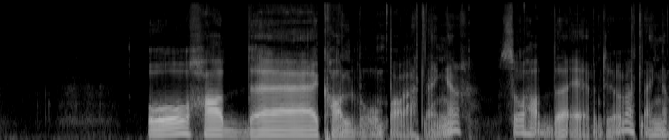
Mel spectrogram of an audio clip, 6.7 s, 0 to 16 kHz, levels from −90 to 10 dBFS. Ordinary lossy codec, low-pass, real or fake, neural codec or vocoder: none; 14.4 kHz; fake; vocoder, 44.1 kHz, 128 mel bands, Pupu-Vocoder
